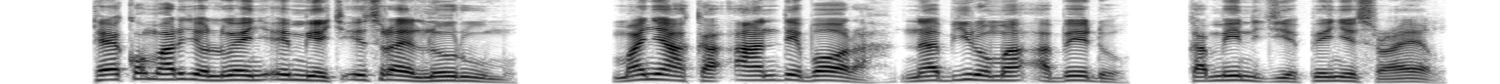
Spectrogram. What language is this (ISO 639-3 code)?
luo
